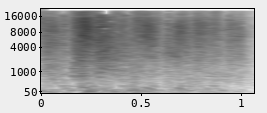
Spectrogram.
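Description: A burst of rapid gunfire from Counter-Strike on the Overpass map, loud and close, several shots fired in quick succession over about a second.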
